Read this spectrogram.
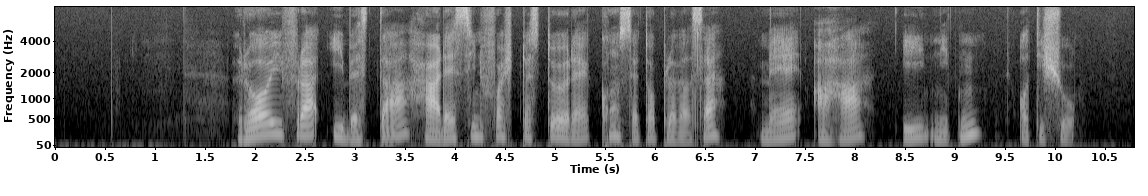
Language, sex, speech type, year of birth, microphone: Norwegian, male, read, 1986, Sennheiser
